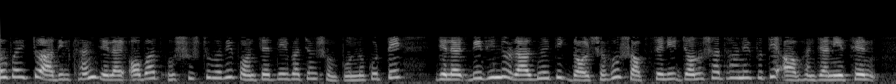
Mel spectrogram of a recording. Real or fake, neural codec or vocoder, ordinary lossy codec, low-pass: real; none; none; 3.6 kHz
